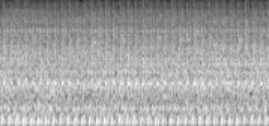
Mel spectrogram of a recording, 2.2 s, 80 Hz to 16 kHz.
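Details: 1970s Honda E2500 generator after the governor was readjusted: steady, even running with a constant pulse, no hunting or surging; holds speed smoothly at normal idle.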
